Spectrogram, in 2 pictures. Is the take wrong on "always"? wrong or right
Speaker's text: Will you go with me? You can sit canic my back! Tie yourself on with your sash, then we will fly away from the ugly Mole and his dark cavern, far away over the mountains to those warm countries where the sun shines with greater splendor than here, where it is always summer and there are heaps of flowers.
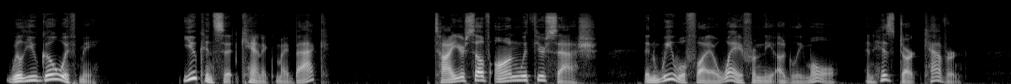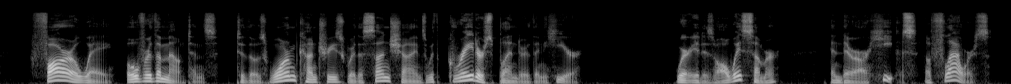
right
